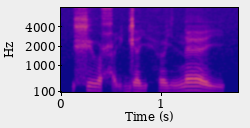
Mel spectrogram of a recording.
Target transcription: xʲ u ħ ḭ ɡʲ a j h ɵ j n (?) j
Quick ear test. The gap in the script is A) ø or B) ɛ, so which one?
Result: B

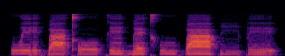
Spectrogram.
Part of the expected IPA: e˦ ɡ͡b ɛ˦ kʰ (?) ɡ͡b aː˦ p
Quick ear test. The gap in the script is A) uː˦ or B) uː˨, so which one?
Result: A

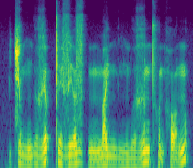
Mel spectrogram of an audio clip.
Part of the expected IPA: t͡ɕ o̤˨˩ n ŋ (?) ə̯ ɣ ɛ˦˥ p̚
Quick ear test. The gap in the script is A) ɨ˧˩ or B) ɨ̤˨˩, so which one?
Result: B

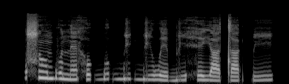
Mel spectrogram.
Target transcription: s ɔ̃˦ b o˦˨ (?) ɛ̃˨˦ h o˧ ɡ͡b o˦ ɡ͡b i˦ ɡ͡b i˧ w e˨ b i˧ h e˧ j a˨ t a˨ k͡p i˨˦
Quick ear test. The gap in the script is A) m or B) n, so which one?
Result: B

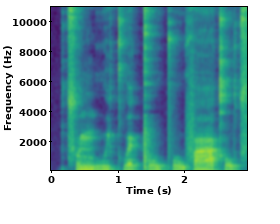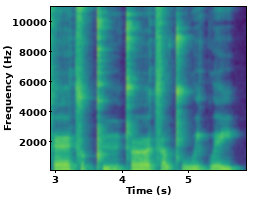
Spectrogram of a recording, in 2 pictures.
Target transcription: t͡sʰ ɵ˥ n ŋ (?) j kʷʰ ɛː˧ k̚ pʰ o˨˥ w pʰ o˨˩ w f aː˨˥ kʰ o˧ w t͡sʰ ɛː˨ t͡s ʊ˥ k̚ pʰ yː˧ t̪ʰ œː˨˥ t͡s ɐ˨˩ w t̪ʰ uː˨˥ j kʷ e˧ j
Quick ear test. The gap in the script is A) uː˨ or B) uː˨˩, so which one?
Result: A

